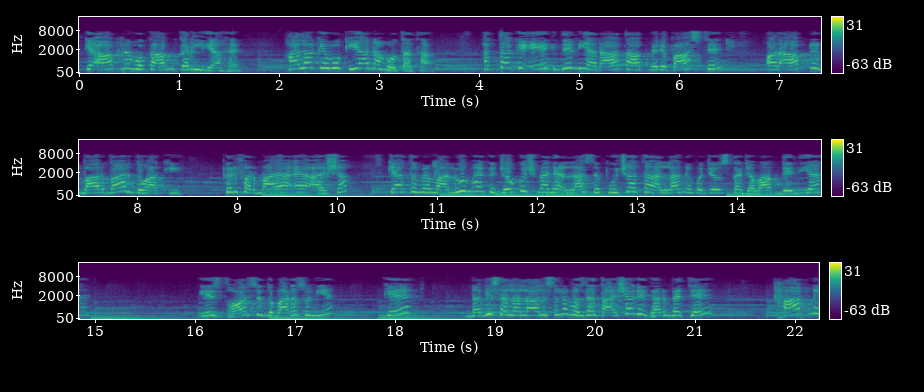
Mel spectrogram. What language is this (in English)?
Urdu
